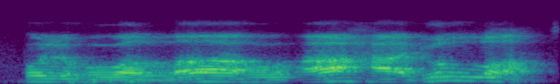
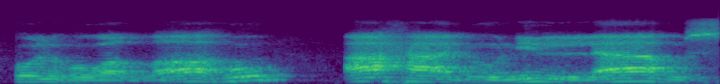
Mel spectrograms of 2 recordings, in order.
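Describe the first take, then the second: First: Ahad runs into Allah with no n sound. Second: Ahad links to Allah through an added nuni. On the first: The speaker calls it wrong. "tak boleh baca Qul huwallahu ahadullah. Salah" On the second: The speaker calls it right. "kita akan baca Qul huwallahu ahadunillahus samad"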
